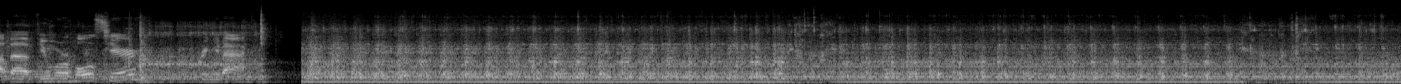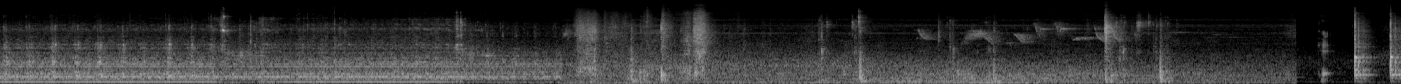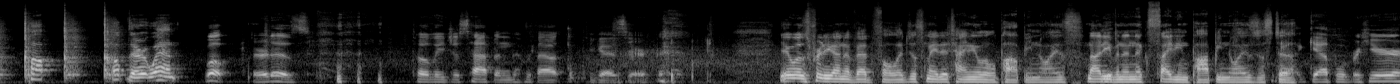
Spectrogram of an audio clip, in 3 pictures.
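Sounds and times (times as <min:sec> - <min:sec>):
electric drill boring metal: 0:01.3 - 0:27.0.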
